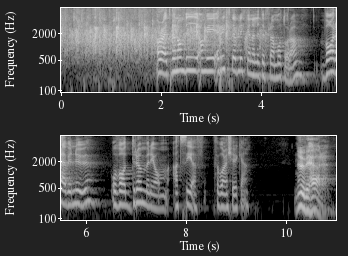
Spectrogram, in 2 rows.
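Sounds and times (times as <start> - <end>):
applause: 0.0 - 4.7
speech: 1.9 - 9.4, 10.2 - 10.9.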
